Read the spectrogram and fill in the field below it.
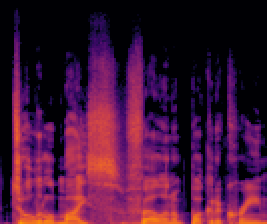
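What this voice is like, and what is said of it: Christopher Walken impression. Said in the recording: “do a Christopher Walken impression”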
